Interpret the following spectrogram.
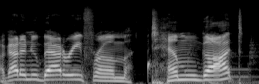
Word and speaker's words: Temgot: I got a new battery from temot t m go t that's the way it's pronounced it's got a really really cool screen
